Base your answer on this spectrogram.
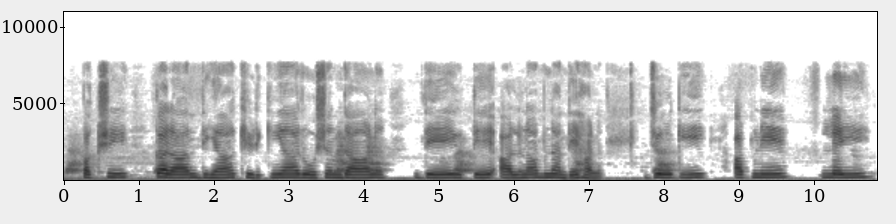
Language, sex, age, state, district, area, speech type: Punjabi, female, 45-60, Punjab, Hoshiarpur, rural, spontaneous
